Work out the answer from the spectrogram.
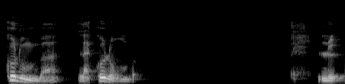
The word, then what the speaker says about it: Columba: Jaguar exemple Yam déjà le M se prononce me comme dans mulot jamais nasalisé comme dans emporté exemple Columba la colombe le N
